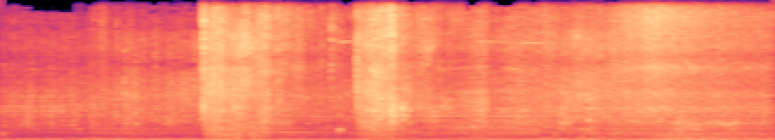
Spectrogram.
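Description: A roaring blast of fire bursts out.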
